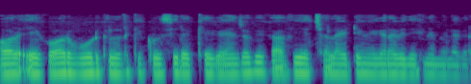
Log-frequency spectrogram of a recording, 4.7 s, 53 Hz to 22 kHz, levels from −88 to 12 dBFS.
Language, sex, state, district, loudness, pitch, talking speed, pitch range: Hindi, male, Uttar Pradesh, Etah, -23 LUFS, 115 Hz, 280 wpm, 115-120 Hz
